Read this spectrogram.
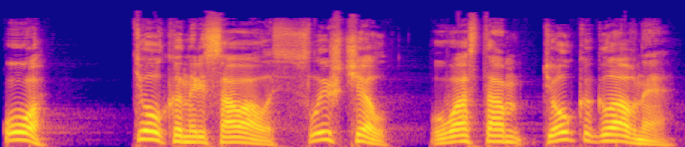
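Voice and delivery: loud, high, cocky jeer; jeering shout. Acted. Young lookout jeers at the woman leader, high loud shout. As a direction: holler mockingly at the other side.

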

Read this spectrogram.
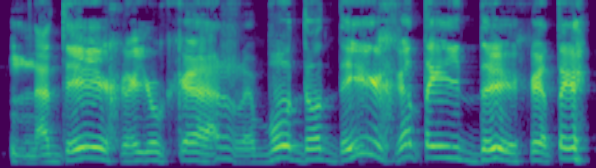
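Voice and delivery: loud, very slow bear retelling; slow bear mimicry, rising and loud; bear quoting hare. A narrator's reading. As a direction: draw it out, imitating a stubborn hare.

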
